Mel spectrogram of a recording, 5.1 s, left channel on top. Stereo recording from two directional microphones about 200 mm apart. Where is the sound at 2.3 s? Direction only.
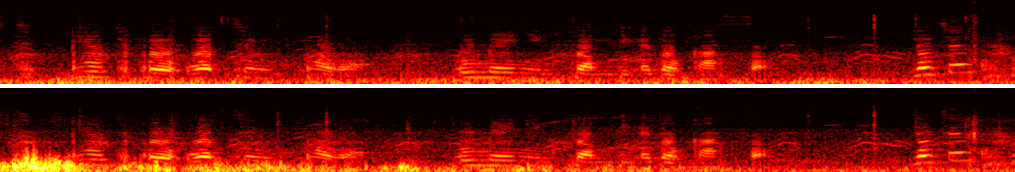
30° right (ahead or behind).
